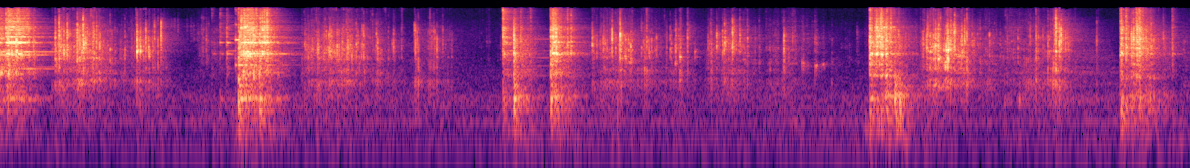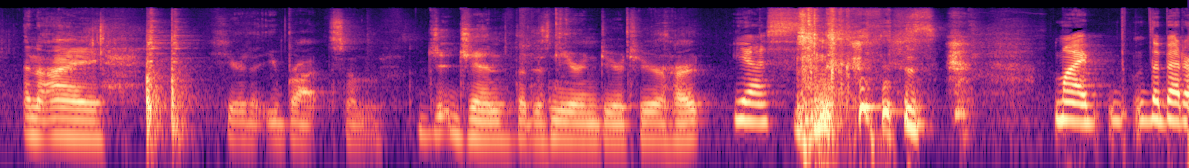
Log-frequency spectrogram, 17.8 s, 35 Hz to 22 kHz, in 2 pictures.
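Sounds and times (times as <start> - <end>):
ice cubes dropped into a metal cocktail shaker: 0.0 - 8.9
speech: 9.1 - 9.9, 10.6 - 16.0, 16.9 - 17.8.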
